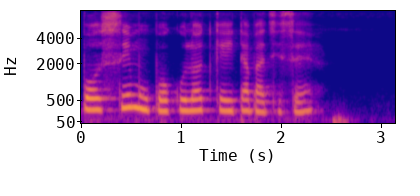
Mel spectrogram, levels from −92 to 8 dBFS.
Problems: none marked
